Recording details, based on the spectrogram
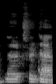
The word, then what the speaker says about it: Notre Dame: Also, is that how you say it? Do you say Notre Dame? – I think it's Notre Dame. – Notre Dame. – I think you're right.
